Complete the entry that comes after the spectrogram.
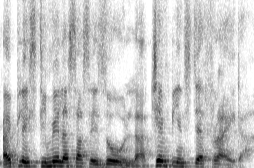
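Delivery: South African accent. Shown as a demonstration. Actor shows the host his South African stage accent. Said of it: "I have to talk in a South African accent".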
